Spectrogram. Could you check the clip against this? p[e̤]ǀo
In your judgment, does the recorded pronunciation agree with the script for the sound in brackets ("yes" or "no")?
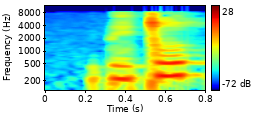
yes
